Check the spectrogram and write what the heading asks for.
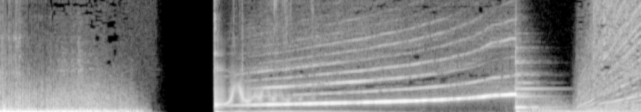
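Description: Cartoon sound effects: a loud explosion effect dying away, then after a short silence a rising whistle glide lasting about three seconds that cuts off suddenly, followed by a low wobbling, springy effect.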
